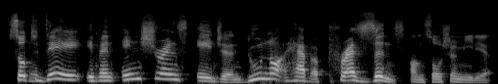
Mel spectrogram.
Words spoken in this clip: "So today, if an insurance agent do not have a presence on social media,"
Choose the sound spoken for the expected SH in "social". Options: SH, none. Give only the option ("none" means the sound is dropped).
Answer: SH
